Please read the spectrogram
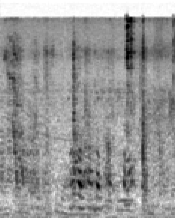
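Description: Faint voices in the background, wavering in pitch, with two sharp knocks near the end.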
